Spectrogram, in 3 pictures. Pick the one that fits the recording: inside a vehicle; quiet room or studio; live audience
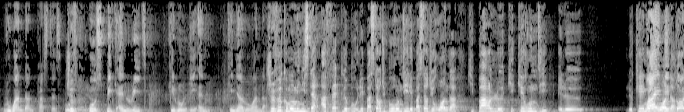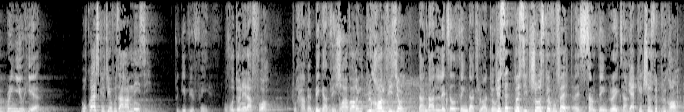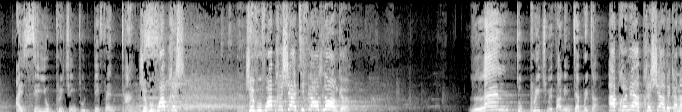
live audience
